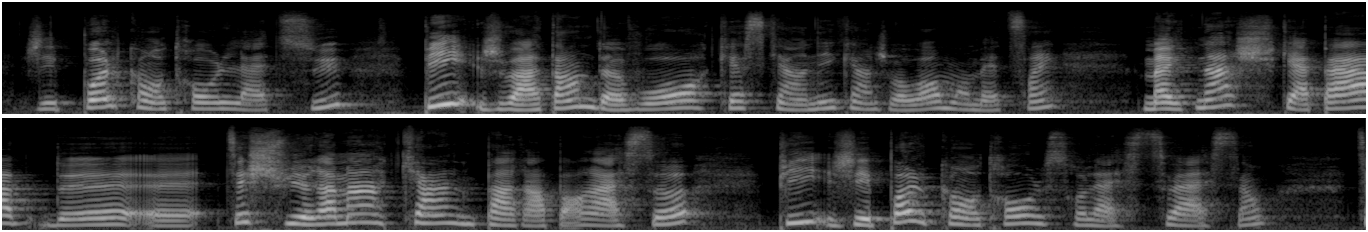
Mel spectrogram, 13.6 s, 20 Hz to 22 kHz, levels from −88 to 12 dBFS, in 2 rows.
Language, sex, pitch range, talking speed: French, female, 195-250 Hz, 205 wpm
